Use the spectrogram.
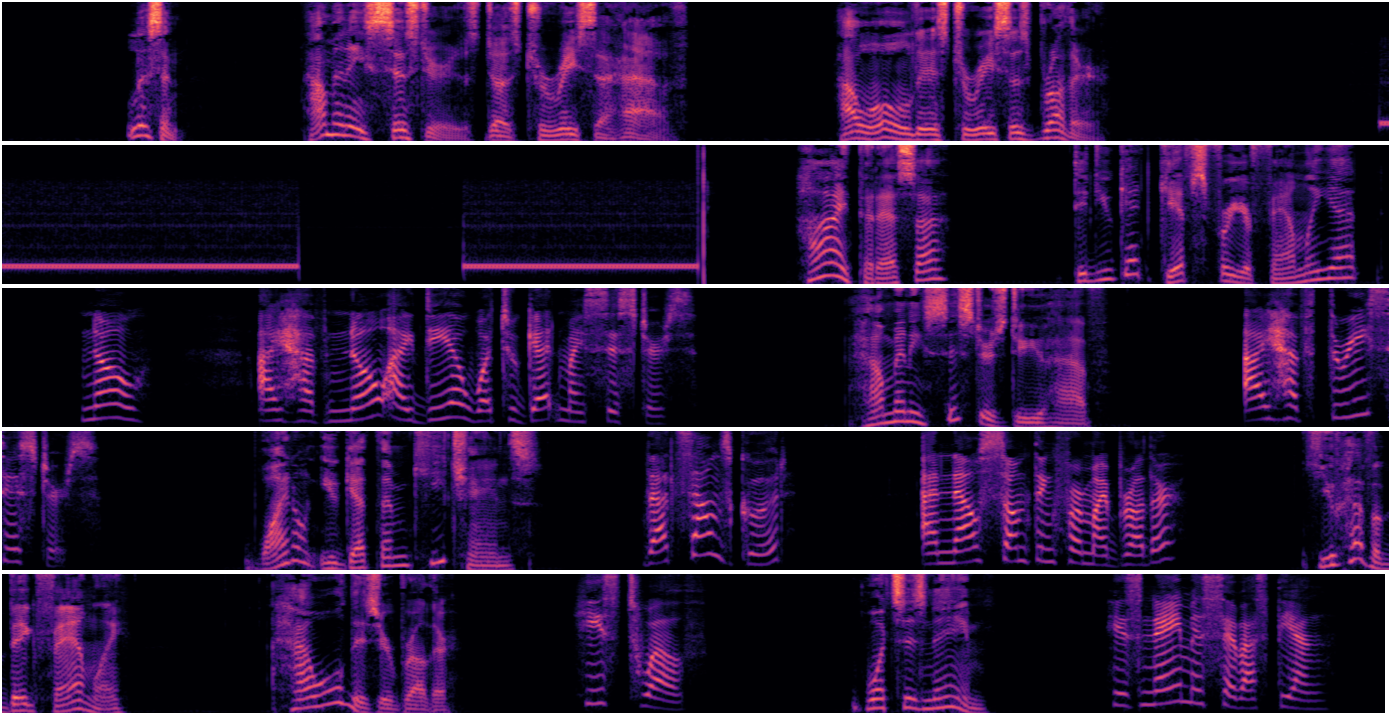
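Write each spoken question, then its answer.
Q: How many sisters does Teresa have?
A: Three

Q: How old is Teresa's brother?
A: 12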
